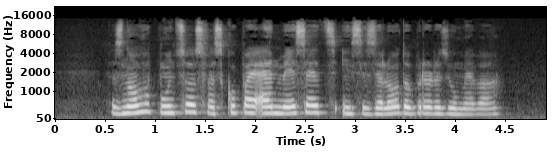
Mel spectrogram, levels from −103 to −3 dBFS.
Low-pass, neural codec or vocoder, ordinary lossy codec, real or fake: 14.4 kHz; none; MP3, 64 kbps; real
